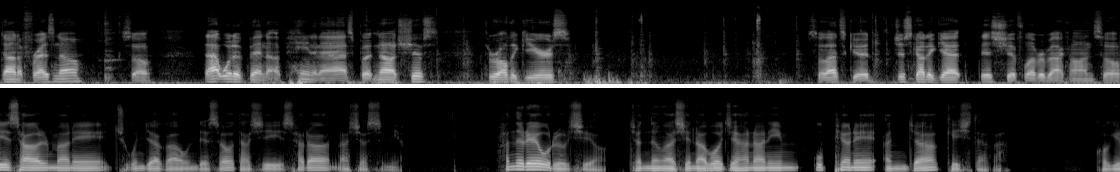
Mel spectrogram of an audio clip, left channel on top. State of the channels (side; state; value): both; different; correlation 0.01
